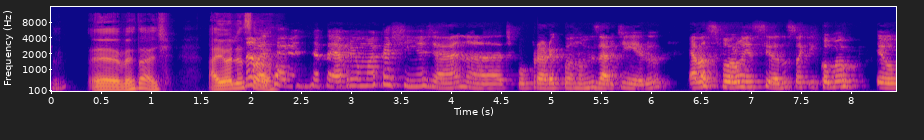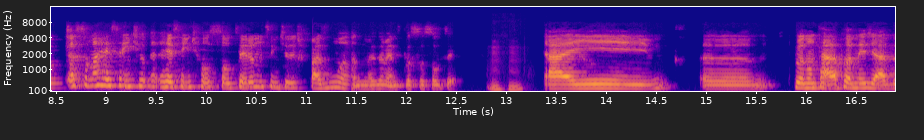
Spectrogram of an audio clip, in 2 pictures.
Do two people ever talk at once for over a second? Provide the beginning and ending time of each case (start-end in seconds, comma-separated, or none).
none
